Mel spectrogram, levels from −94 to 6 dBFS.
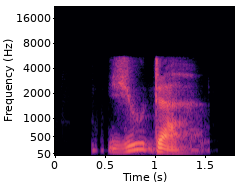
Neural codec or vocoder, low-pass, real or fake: none; 5.4 kHz; real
